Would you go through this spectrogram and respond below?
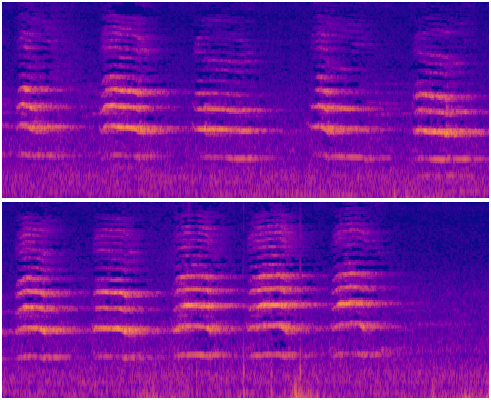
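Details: Kitten, filmed as it drinks water, gives a run of about nine short high meows with strong harmonic stacks, one roughly every second, steady and insistent.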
